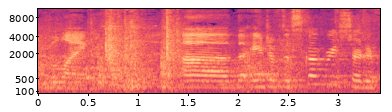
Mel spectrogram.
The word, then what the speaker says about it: Belém: It's spelled with an M, but it's pronounced NG, Belang.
